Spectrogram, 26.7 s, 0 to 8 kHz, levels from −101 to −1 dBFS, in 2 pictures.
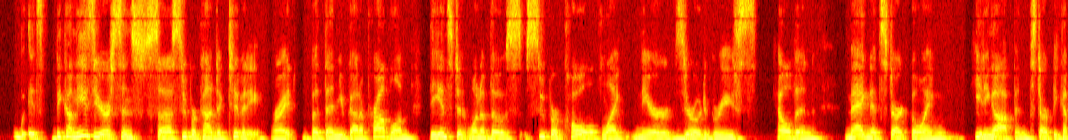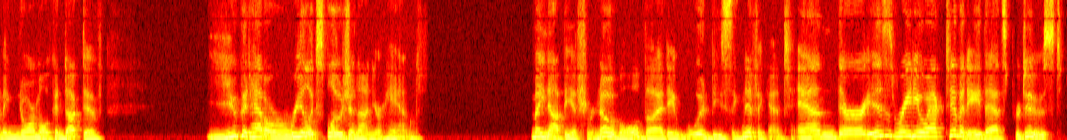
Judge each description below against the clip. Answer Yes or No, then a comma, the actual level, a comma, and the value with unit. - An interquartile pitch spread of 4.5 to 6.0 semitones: Yes, average, 4.9 semitones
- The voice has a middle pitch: Yes, medium, 175 Hz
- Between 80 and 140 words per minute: Yes, slow, 135 wpm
